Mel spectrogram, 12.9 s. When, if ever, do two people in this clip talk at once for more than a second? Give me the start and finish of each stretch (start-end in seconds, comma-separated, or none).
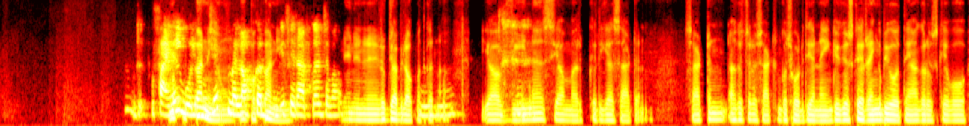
2.3-3.9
